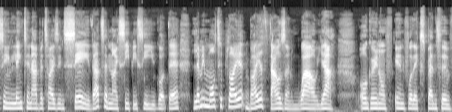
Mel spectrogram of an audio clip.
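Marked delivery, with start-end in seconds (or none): none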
